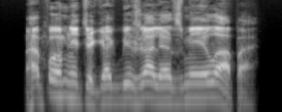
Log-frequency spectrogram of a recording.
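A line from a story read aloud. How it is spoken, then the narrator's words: Laughing question. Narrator (Russian): расхохотавшись, спросил охотник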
